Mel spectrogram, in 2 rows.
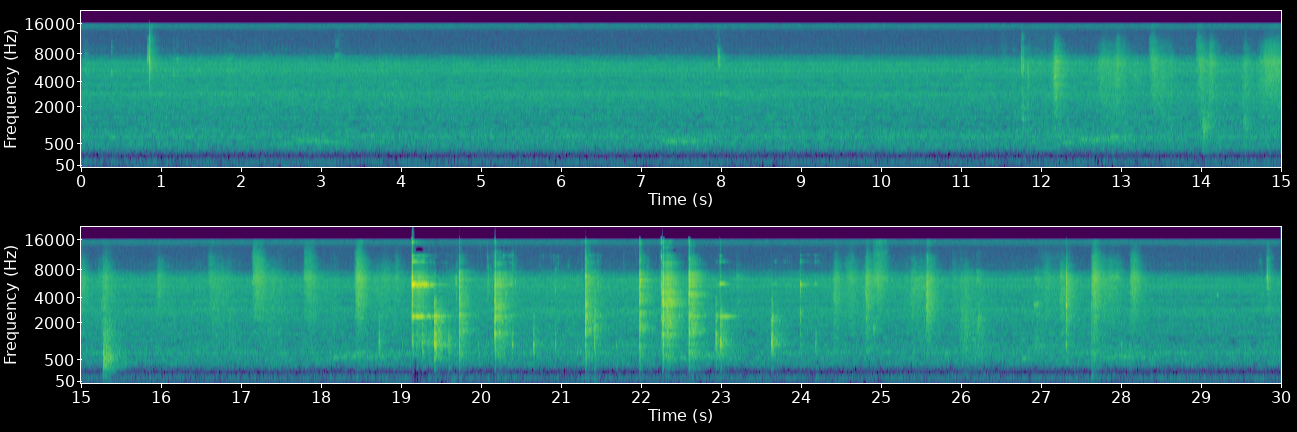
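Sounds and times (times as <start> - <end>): metal spoon clinking in glass: 19.2 - 20.4, 22.2 - 24.2.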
